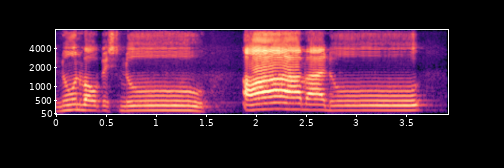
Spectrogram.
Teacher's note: کر کے پڑھا جائے گا، اور نون کے بعد واؤ ہے، نون کو واؤ سے ملائیں گے، یہاں پر بھی ایک الف کی مقدار لمبا کریں گے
